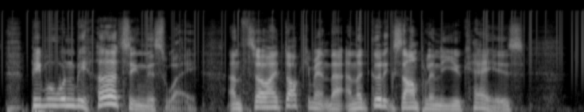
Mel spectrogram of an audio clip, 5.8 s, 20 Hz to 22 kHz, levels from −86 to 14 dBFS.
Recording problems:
crackle, like an old record; faint; 25 dB below the speech

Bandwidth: 15 kHz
